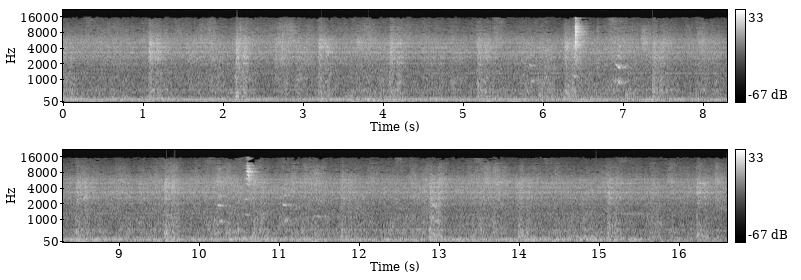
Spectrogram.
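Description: A train's diesel engine drones steadily, then quiets.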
